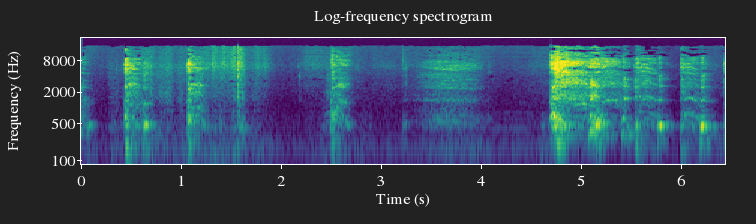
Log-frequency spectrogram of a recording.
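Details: An adult with a throat infection gives a run of harsh, dry, tickly coughs with gagging and spitting between; harsh cough with throat infection.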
